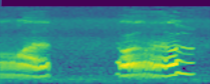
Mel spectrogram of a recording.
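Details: Domestic cat giving two drawn-out, wavering meows, the second longer and rising at its end into a strained, caterwaul-like cry, separated by a pause of almost a second.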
